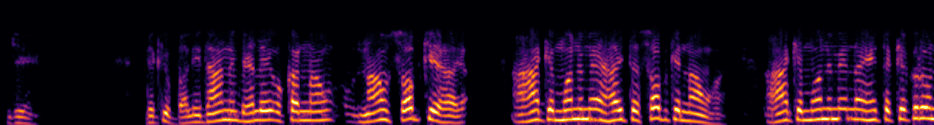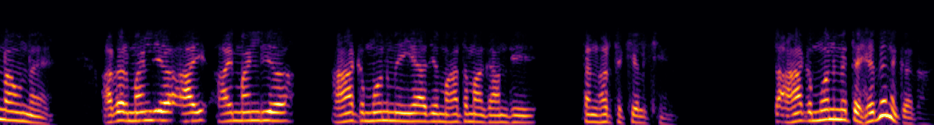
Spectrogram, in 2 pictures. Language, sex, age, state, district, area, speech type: Maithili, male, 45-60, Bihar, Samastipur, rural, conversation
